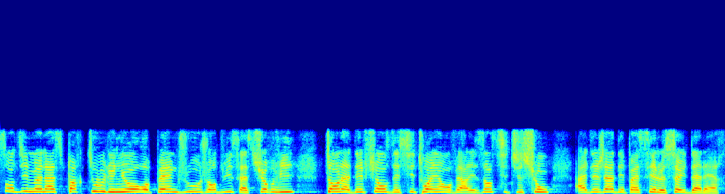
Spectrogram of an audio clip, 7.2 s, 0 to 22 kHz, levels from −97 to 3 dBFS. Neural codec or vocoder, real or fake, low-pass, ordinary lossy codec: codec, 16 kHz, 8 kbps, FunCodec, trained on Chinese and English, 25 frames a second; fake; 7.2 kHz; none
